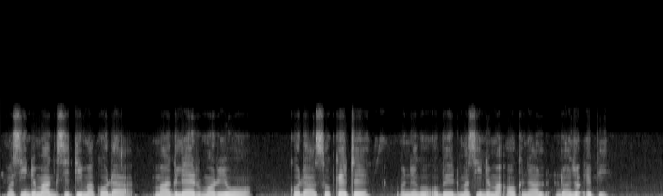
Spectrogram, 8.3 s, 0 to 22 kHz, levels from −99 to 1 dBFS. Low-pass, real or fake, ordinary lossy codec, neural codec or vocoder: 7.2 kHz; real; Opus, 24 kbps; none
